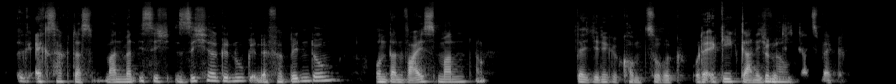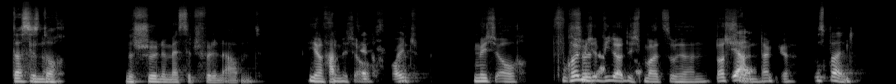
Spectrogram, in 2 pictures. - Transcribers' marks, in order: distorted speech; static; chuckle
- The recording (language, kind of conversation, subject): German, unstructured, Wie gehst du mit Eifersucht in einer Partnerschaft um?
